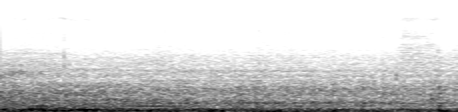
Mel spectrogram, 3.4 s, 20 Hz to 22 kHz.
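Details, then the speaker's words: 2020 Chevy Silverado Trail Boss LT 5.3L V8, just fitted with a K&N Blackhawk cold air intake, cruising through Pittsburgh: deep, smooth rumble over road noise, no knocks or misses; the engine runs healthy. "Yeah, I can hear it. And it feels different. Absolutely. Sounds good with that exhaust too."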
